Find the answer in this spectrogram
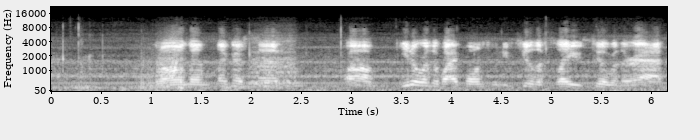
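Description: Speech only: a man talking, starting about a second in, with no other clear sound.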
